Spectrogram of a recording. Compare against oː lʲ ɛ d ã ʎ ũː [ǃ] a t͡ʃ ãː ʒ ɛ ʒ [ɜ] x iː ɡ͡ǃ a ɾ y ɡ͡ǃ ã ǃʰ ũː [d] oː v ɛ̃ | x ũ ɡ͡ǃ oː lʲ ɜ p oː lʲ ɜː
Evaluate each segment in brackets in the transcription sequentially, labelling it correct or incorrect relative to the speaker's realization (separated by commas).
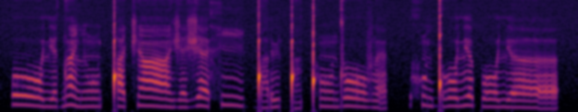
correct, incorrect, correct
